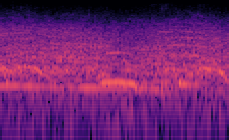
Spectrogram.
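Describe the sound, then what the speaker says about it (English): Loud basketball crowd at a high school game between Gate City and Powell Valley, a dense sustained roar of fans reacting to a referee's call, with a voice rising over the noise. "listen to the crowd"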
